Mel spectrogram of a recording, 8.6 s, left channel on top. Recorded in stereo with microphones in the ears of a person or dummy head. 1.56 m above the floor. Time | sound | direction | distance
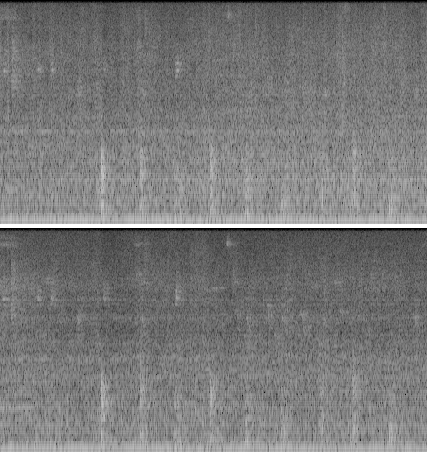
0.0 | an insect | 10° right (ahead or behind) | 5 m
1.9 | footsteps | 10° left (ahead or behind) | 4 m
